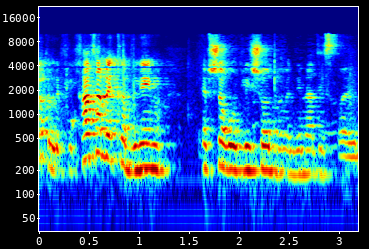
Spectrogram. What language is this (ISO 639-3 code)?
heb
